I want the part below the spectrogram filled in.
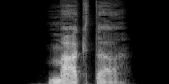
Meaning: a diminutive of the female given name Magdalene
- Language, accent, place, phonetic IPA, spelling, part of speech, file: German, Germany, Berlin, [ˈmaːɡdaː], Magda, proper noun, De-Magda.ogg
